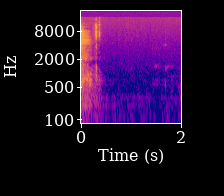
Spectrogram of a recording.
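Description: A spoken word trails off, then near silence with a faint single computer-mouse click about a third of a second in.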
